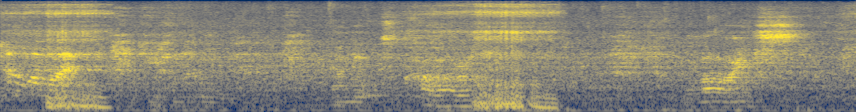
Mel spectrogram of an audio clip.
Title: CAUGHT HER SLIPPIN LOL SNORING AT ITS WORST!!!!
